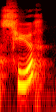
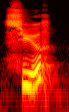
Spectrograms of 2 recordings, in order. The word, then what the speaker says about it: sur: E se você falar sur, sur, usando o biquinho, imaginando que tem um trema nesse u, sur, sur, aí quer dizer em cima.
